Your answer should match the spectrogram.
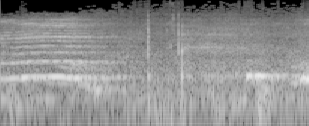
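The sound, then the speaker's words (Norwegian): A child in the audience wails in drawn-out, tremulous cries that rise and fall, with a short break in the middle before the crying resumes. “Kanskje det er derfor barna gråter.”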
